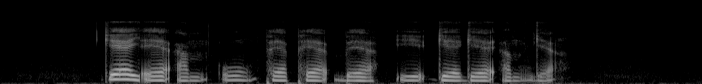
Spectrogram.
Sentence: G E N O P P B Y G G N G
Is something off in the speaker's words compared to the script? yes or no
no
